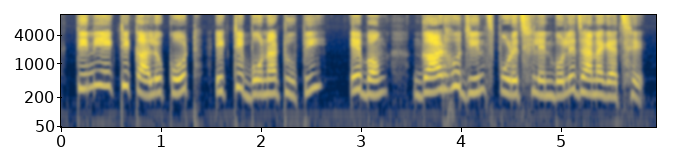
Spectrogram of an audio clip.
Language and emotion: Bengali, neutral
